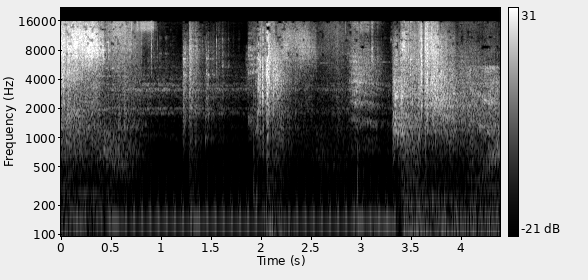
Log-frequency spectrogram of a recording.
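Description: An energy beam weapon hums and crackles as it fires.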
